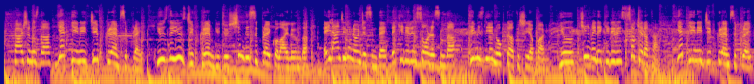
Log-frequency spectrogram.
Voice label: reklam dinamik iknaedici enerjik; cif

